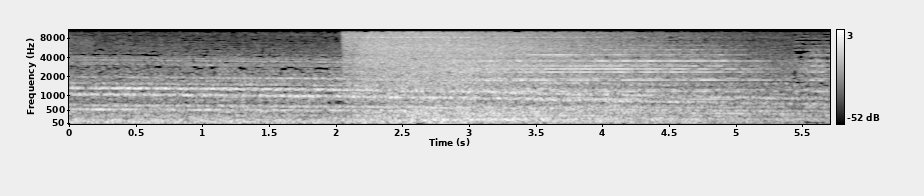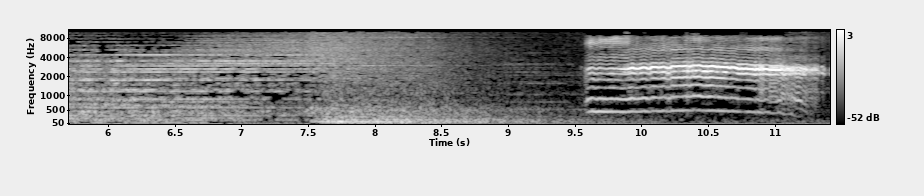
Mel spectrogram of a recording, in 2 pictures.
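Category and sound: human body sound, newborn baby crying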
